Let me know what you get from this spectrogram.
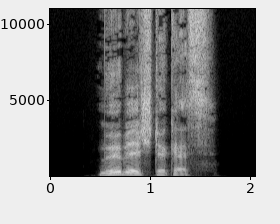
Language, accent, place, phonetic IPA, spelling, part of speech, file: German, Germany, Berlin, [ˈmøːbl̩ˌʃtʏkəs], Möbelstückes, noun, De-Möbelstückes.ogg
- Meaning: genitive of Möbelstück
